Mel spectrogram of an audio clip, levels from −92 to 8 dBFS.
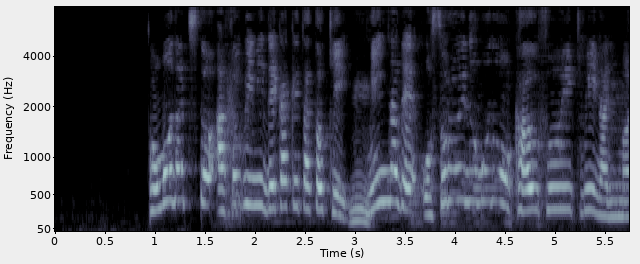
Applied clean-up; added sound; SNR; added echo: neural mask model DeepFilterNet 3.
